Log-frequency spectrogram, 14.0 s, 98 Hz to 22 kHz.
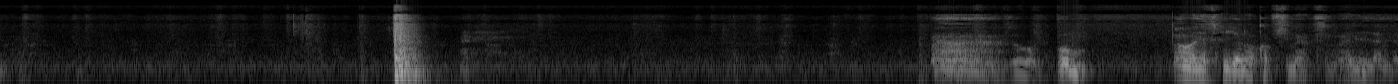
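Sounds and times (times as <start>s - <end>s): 
tilt window shutting with a sharp loud thud: 3.9s - 4.3s
speech: 10.6s - 10.9s, 11.8s - 13.9s.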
